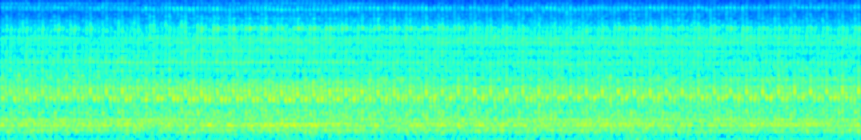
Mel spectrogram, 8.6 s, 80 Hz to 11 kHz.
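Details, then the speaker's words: Audi Q5 engine at idle with a steady airy hiss over an even idle that does not pulse with the engine, and fuel trims affected. The vacuum leak was found at the crankcase vent valve (oil separator/PCV). "that's going to be a vacuum but our i mean it's got a heck of a vacuum leak though somewhere oh there it is okay that's where i thought it was crankcase vent valve"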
